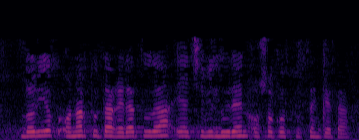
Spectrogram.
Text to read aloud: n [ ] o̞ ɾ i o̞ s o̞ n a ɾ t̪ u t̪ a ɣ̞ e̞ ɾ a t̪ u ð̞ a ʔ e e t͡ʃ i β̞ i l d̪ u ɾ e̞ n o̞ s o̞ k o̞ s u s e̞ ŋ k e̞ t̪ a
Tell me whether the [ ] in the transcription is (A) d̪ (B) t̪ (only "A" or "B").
A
